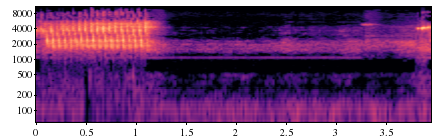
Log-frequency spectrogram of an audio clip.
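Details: White albino canary, a champion in 2017, gives a dense buzzy trill lasting just over a second, then falls quiet with only a faint hum before a brief bright note.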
